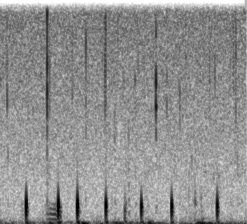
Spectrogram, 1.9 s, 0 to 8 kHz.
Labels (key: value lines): label: biophony, knock croak
recorder: SoundTrap 300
